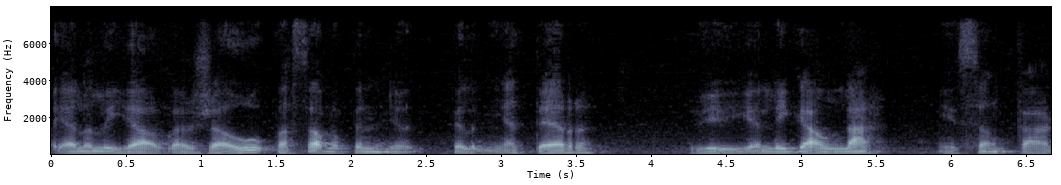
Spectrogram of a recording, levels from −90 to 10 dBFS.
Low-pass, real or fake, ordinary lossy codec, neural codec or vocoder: 7.2 kHz; fake; none; codec, 24 kHz, 0.9 kbps, WavTokenizer, medium speech release version 2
